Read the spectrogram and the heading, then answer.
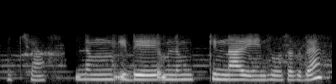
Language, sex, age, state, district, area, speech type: Punjabi, female, 18-30, Punjab, Shaheed Bhagat Singh Nagar, rural, conversation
